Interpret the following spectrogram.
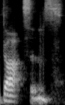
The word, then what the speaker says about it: Dotson's: Dots Adventures. My wife always tells me I say it wrong. You just add the whole name, Dotson's.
